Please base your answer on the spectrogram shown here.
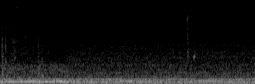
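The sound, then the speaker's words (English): Car driving, a steady low rumble and road hum that stays even throughout, with a faint hiss above it and no talk. “It's Sunday, and I'm driving as I'm recording this.”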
